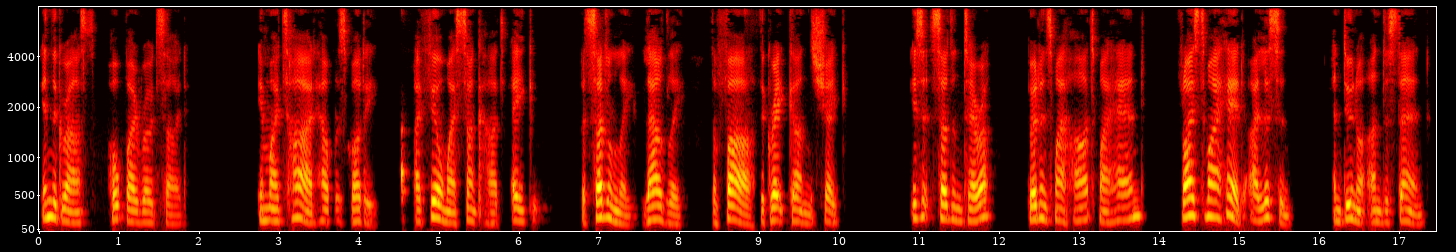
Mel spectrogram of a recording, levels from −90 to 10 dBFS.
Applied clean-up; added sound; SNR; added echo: neural mask model Resemble Enhance denoiser.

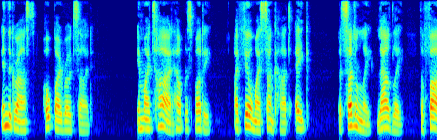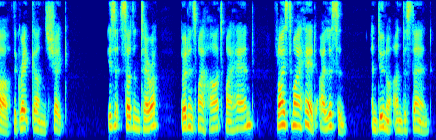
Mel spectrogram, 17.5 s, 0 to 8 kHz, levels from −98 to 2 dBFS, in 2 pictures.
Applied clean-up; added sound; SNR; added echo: none; none; none; none.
